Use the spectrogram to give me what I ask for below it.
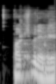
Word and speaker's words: Pocket Bravery: Pocket Bravery, é isso Pocket Bravery, você falou certo.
